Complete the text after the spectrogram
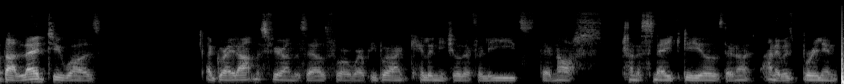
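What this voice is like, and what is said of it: Dublin Irish accent. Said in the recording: “I'm detecting from your accent that you were born in the Greater Dublin area”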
